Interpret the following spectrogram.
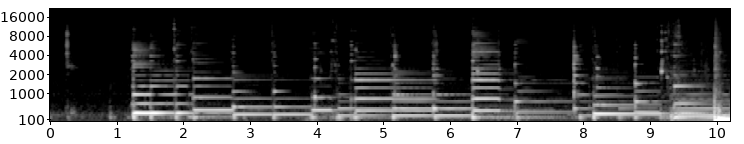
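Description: A country string band's slow instrumental intro starting about a second in: a melody of held notes on fiddle and pedal steel guitar over acoustic guitar, each note struck and then fading.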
